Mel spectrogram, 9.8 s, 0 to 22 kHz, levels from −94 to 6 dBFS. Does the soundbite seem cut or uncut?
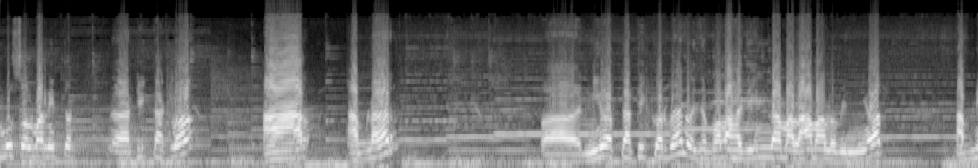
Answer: cut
